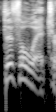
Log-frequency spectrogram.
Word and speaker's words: Thistlewit: How do you pronounce it again? – Thistlewit. – Thistlewit. Mm-hmm. Thistlewit right there.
